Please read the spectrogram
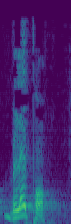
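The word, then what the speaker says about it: blepo (βλέπω): Y aquí la palabra ver, en griego, es una palabra que se pronuncia más o menos como blepo.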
